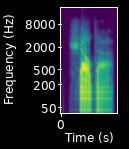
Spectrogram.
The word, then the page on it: Shelta: American English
